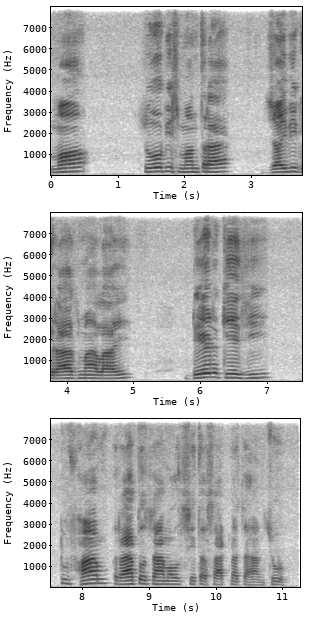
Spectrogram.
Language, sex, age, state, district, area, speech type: Nepali, male, 60+, West Bengal, Kalimpong, rural, read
